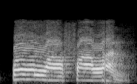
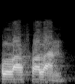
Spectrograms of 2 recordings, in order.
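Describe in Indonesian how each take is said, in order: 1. Kata itu diucapkan dengan jelas, dengan suku kata yang ditekankan. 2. Kata itu digumamkan dengan mulut hampir tidak terbuka. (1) "Ada penekanan di P, ada penekanan di la" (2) "kalau kita tidak hati-hati dan artikulasi mulut kita tidak dibuka, itu jatuhnya akan kedengarannya kayak"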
